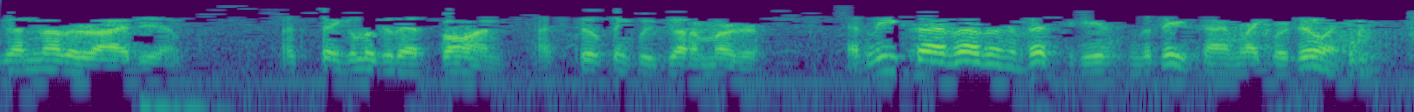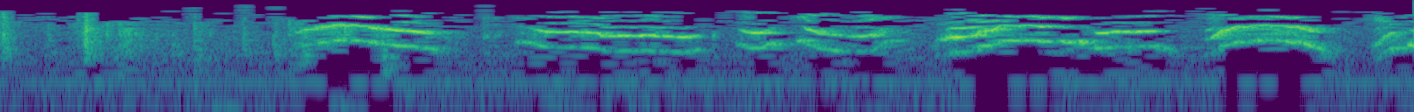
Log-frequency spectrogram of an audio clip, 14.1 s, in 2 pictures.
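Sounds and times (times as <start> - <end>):
speech: 0.0 - 7.2
parrot squawking and chattering: 8.3 - 14.1.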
